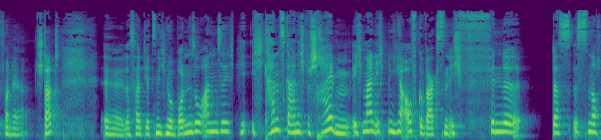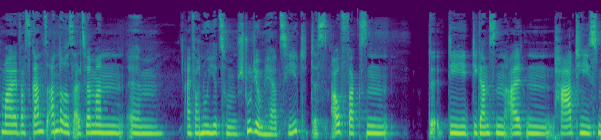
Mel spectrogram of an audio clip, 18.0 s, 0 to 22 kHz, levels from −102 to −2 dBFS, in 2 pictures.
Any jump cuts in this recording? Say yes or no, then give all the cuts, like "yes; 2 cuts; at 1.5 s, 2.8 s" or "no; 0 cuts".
no; 0 cuts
